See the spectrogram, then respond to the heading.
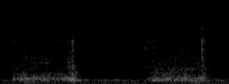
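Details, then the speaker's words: Toyota Surf/Hilux electric 4x4 transfer case engagement actuator, tested off the vehicle during a strip and service: two short, clean, even motor whirs without grinding or stalling; actuator moving freely, normal operation. "actually moving quite well but it could because you've taken it off"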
